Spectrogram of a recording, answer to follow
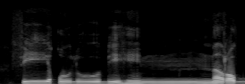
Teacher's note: Wir schließen also die Lippen auf das erste Meme, halten die Lippen ein wenig geschlossen und öffnen es dann, wenn wir das zweite Meme aussprechen wollen. · Term: Al-Idram al-Shafawi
